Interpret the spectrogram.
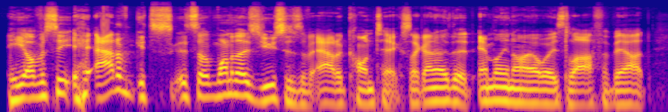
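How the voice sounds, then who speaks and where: A man's voice: mid-range voice, fast, no room sound, clean studio sound. Sweary, laddish Australian man chatting casually. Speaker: gaming podcast co-host. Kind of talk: casual banter.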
